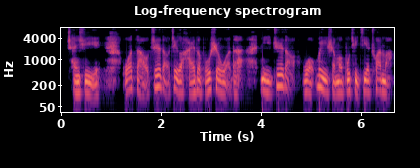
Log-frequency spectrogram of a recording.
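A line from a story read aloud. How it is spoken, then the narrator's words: Mocking laughter. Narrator (Chinese): 他嘲弄的笑起来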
